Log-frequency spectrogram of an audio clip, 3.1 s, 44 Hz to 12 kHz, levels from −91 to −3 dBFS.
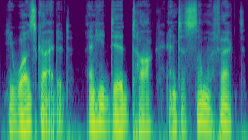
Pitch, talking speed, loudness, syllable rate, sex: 75 Hz, 210 wpm, -21 LUFS, 4.7 syllables/s, male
